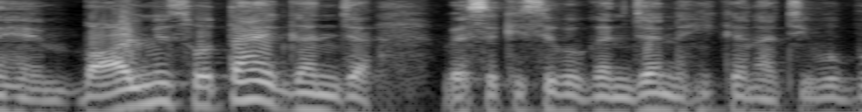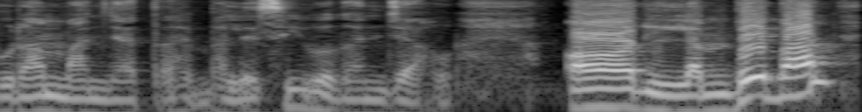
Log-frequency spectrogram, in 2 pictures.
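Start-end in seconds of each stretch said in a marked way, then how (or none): 1.7-5.0 softer, dropping into a confiding aside; a hushed word of advice; quiet aside. Real, not acted. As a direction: say it softly, as a gentle tip to the class. Aside about not calling people bald.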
